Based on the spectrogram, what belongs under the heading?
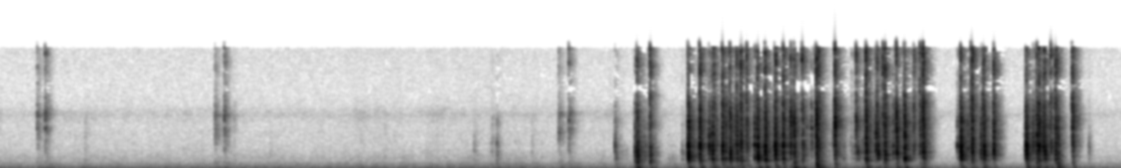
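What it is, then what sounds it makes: Plastic mechanical keyboard. Fingers of both hands type on a backlit mechanical keyboard with black plastic keycaps, starting with a few isolated key clicks over a low steady hum. After about six seconds the typing becomes rapid, bright, clattering bursts separated by short pauses.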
